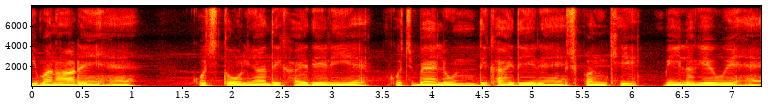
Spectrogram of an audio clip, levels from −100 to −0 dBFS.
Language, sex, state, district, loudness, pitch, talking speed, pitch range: Hindi, male, Uttar Pradesh, Deoria, -23 LUFS, 140 Hz, 190 wpm, 135-150 Hz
